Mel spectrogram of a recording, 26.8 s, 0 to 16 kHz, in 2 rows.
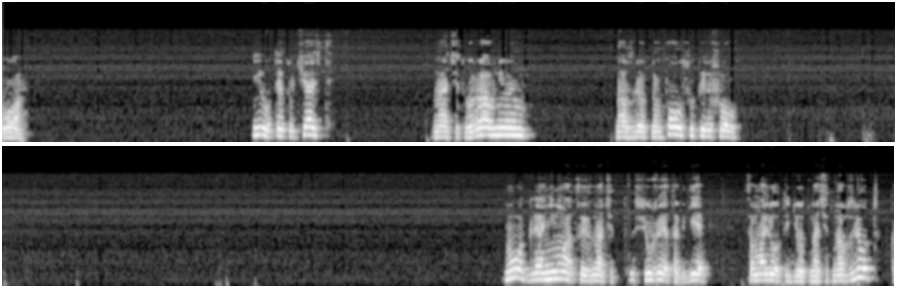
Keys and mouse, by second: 5.4 click, 7.4 r, 10.1-12.0 drag, 12.8 i, 14.7-16.8 drag, 17.5-23.0 drag, 23.5 middle click, 24.1 middle click, 24.7 middle click, 26.4 middle click.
